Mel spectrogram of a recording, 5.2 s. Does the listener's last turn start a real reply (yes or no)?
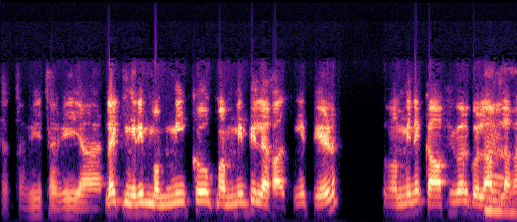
no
